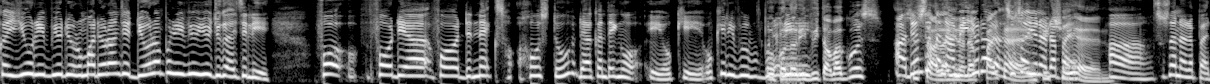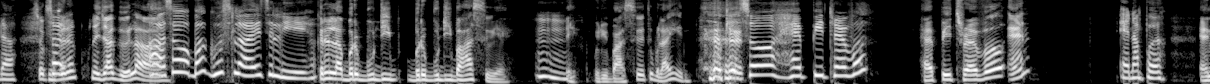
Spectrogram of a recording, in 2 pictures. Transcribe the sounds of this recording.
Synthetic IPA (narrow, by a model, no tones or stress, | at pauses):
kajuɾivjudiuɾumahdioɾaŋd͡ʒədioɾaŋpʊnɾivjujud͡ʒuɡaʔɛk̚t͡ʃəli | fɔfɔdɛəfɔdənɛkshost̪udakant̪eŋɔʔeokeokeɾivjubokalaɾivjut̪aʔbaɡʊsasdɛntsaalanamijudaaʔsusahjunaʔdaatanasusahnaʔdapat̪̚dahsoksoənakənad͡ʒaɡəlaasobaɡuslaɛsəlikənəlahbərbudibərbudibaɦasə̰jɛ̰ | m̩ḛbudibaɦa̰sət̪ubəlaɪnoksoɦɛpit̪ɾɛvəl | hɛpit̪ɾɛvəlɛ̃n | ʔɛ̃napə | ɛ̃n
